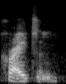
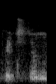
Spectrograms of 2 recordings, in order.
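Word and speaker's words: Crichton: And yes, his name is Michael and it's pronounced Kryton. Michael Kiteon or Christian. Some people say it's not Christian, it's Kiteon.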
